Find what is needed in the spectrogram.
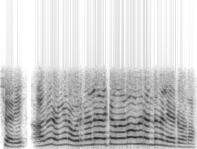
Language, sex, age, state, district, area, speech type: Malayalam, male, 30-45, Kerala, Alappuzha, rural, conversation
